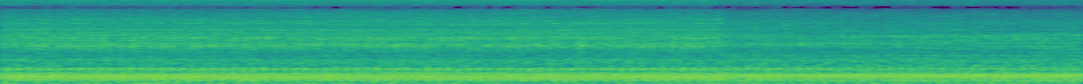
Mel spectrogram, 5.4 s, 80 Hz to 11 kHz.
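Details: Kubota D722 diesel on a Carrier Supra 850 freezer unit, revived after years sitting, warming up with coolant around 174–180°F: steady but very loud, raspy running with strong intake roar because the air intake is off, not an internal fault.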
